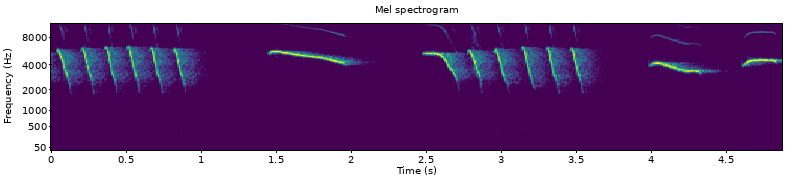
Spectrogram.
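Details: Song of a female Oriental magpie-robin, used to stimulate a male. Two rapid bursts of six buzzy, descending notes, each followed by a long clear whistle that slides downward.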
